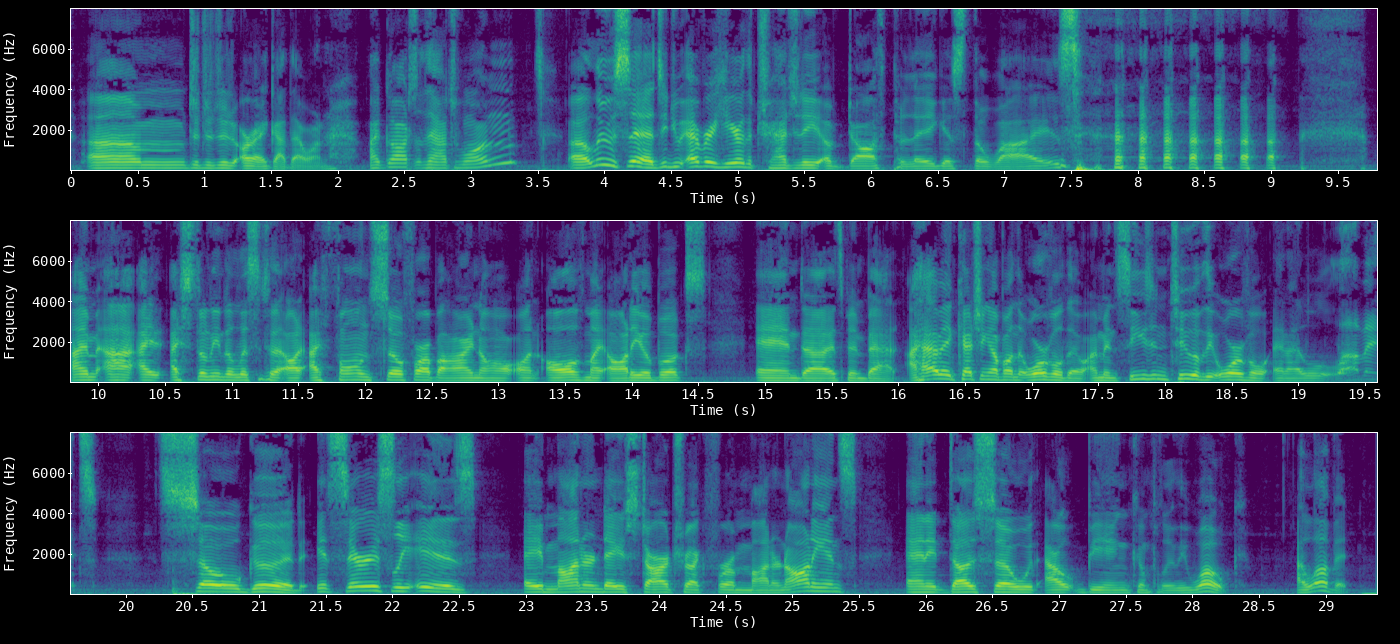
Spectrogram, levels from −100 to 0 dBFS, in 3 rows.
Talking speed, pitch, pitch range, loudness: 210 wpm, 140 Hz, 120-160 Hz, -21 LUFS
